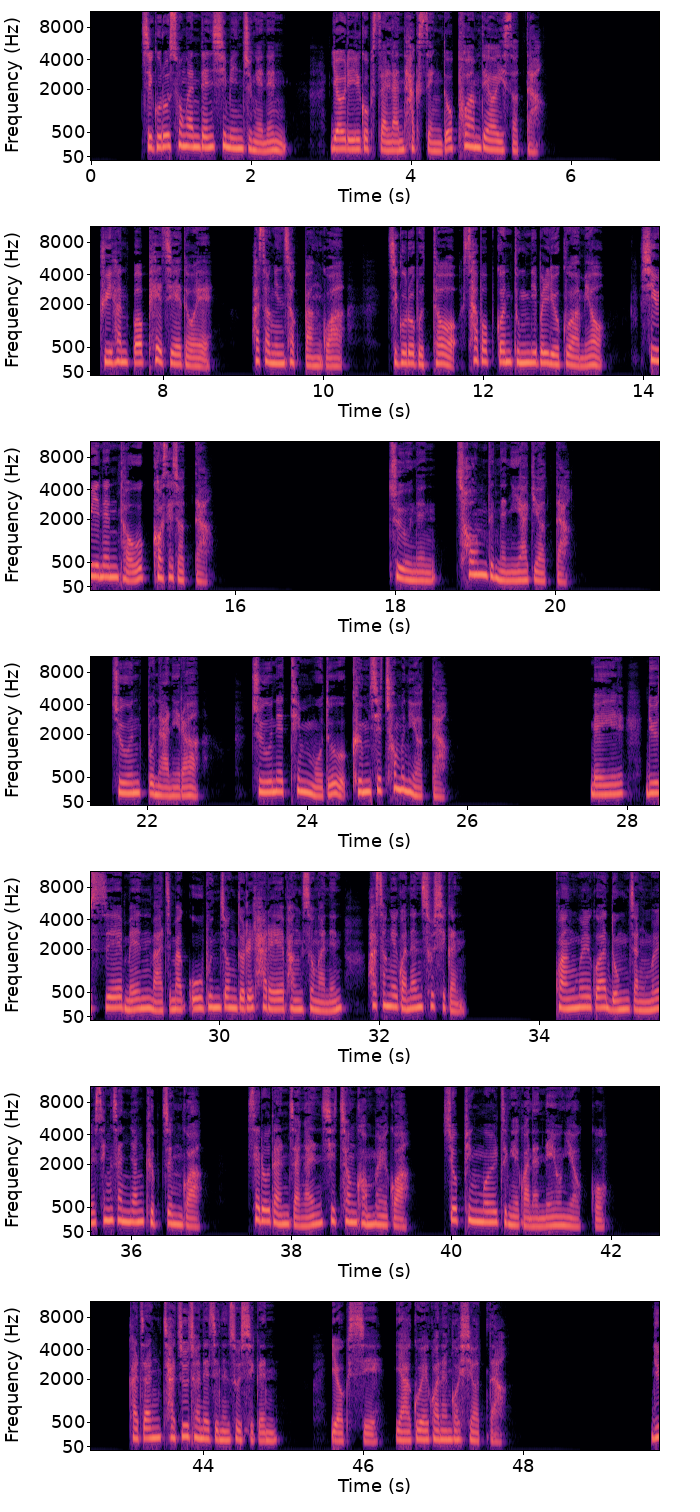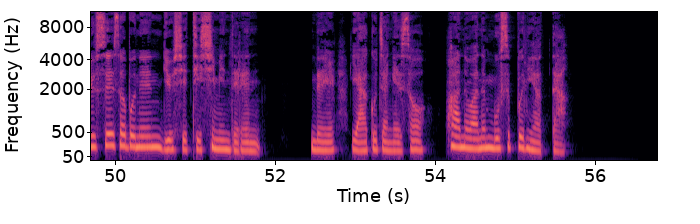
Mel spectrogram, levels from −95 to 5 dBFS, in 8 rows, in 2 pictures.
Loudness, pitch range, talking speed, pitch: -27 LUFS, 150-200 Hz, 215 characters per minute, 175 Hz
